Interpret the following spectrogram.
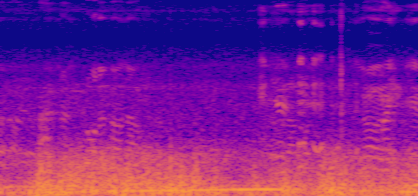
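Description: Indistinct, distant voices of people on and around the court, over a steady low rumble, with one brief click a little after three seconds in.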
